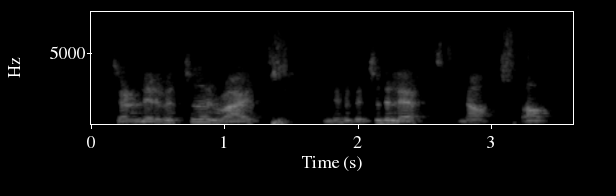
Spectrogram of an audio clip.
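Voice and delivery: very calm, steady voice. Retelling how the listener guided the quad beside the dogs, imitating a very calm voice. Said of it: "talking in this very calm voice".

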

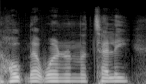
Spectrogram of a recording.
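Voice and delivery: put-on Liverpool Scouse accent. Retelling what a man said after slipping during an interview, imitating a scouse accent. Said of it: "with a Scouse accent like he's got".

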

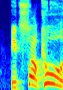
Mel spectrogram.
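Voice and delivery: put-on scream. Retelling how the game character says a line: imitating a scream. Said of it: "he screams like".

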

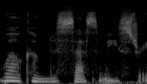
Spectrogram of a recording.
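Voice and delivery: slightly seductive, a little sultry tone. Asked by another speaker to say a line aloud, a little sultry. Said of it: "That was a little sultry".

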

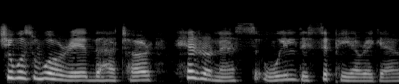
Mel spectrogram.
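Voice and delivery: plain reading voice

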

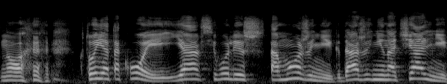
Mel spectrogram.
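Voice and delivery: put-on Georgian accent.

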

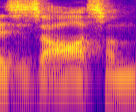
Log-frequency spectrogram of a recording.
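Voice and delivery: ordinary talk, nothing marked

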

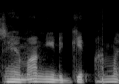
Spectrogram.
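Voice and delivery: put-on laid-back, low, relaxed voice. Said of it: "That's my [name] impression".

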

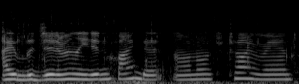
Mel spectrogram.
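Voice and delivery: unconvincing, feigned innocent tone. Accused of cheating, denying having found it, feigned innocence. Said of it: "You sound so fake right now".

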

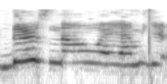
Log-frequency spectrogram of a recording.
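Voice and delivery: overwhelmed, teary, tearful disbelief.

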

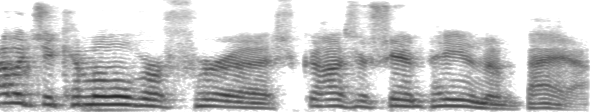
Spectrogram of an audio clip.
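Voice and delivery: laid-on Southern US accent. Playing a rich person inviting someone over: Southern accent. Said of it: "that was the Southern accent".

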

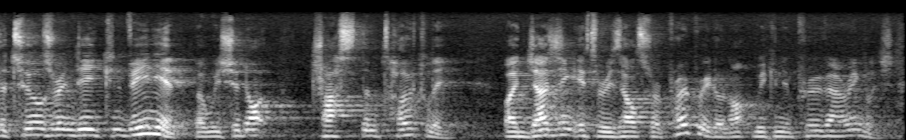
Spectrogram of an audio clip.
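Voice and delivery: ordinary talk

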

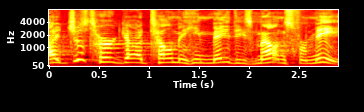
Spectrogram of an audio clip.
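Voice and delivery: crying through every word, high and sobbing. Recounting a woman breaking into tears in a parking lot, imitating someone sobbing. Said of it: "And she's sobbing".

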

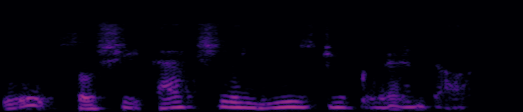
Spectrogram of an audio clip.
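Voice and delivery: put-on mutter under breath. Recounting a scene, quoting what a man said under his breath: retelling a mutter. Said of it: "under his breath".

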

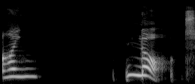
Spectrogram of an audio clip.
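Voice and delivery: shrill, very high-pitched cry. Answering what someone has just said about him, crying out. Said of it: "he cried".

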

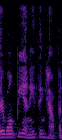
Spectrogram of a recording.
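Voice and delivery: plain

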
